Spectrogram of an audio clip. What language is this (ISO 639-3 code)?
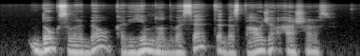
lit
